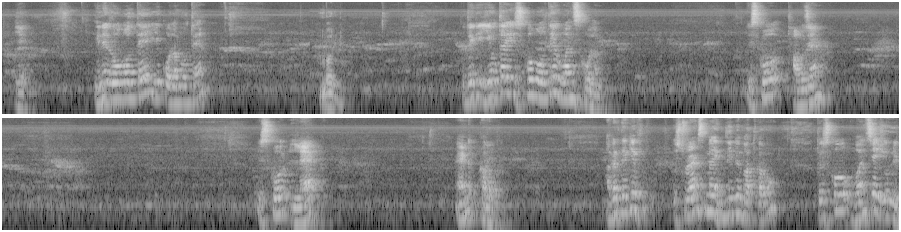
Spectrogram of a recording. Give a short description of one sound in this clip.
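A man speaks calmly nearby, explaining in short bursts with pauses.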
